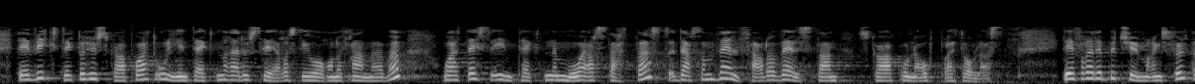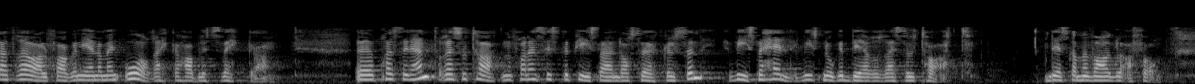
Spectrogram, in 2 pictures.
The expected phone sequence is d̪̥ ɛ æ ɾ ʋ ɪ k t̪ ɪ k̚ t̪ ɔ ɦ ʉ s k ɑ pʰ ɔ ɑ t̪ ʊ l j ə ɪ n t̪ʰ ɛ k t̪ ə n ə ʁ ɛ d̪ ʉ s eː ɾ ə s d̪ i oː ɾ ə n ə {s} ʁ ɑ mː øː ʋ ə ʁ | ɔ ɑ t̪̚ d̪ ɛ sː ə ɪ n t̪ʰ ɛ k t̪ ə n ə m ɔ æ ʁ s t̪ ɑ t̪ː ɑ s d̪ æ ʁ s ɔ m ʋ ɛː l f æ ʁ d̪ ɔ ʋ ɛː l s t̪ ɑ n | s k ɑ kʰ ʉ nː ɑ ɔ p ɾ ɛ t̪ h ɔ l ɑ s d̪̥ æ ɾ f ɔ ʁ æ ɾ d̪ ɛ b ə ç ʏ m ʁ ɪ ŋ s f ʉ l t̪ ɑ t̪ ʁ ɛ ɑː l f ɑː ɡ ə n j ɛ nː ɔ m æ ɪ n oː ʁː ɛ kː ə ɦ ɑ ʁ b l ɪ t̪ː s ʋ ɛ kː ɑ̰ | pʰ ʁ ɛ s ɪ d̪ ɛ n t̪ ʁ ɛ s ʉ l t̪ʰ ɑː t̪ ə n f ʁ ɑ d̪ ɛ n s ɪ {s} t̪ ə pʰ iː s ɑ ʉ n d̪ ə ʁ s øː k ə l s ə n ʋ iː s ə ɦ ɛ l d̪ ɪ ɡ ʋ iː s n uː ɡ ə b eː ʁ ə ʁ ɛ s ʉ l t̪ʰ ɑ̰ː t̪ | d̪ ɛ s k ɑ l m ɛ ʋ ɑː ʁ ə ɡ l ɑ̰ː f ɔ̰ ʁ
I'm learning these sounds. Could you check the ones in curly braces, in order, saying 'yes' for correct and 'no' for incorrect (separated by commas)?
no, yes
